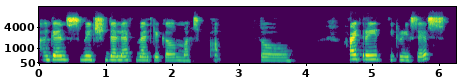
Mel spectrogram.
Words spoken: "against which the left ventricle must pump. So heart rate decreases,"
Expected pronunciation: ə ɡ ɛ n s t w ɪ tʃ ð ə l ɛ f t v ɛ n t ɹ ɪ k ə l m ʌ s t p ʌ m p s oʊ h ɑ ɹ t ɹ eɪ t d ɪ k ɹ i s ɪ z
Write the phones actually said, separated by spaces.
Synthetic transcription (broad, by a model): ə ɡ ɛ n s t w ɪ tʃ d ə l ɛ f t v ɛ n t ɹ ɪ k ə l m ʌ s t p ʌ p s oʊ h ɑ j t ɹ eɪ t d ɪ k ɹ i s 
